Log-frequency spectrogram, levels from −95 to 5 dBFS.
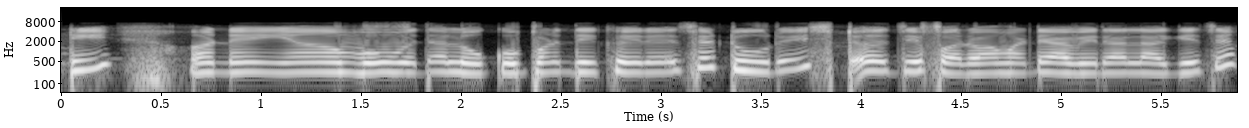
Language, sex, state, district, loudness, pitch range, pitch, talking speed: Gujarati, female, Gujarat, Gandhinagar, -13 LUFS, 220-240 Hz, 225 Hz, 155 wpm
